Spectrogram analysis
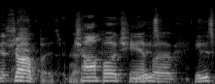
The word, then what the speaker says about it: Champa: Champa. It is pronounced Champa.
